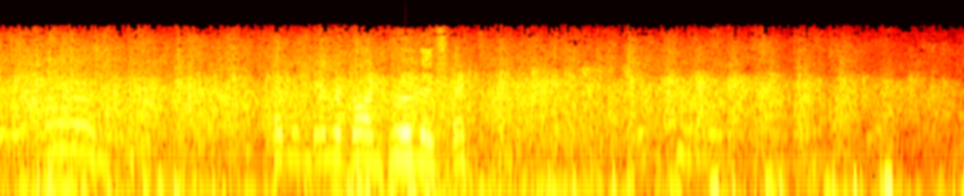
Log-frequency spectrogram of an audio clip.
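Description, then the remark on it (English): Sustained audience applause fills the whole stretch, a dense, steady patter of many hands clapping, with a few voices calling out and a speaker talking briefly over it. “A round of applause for all of our...”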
